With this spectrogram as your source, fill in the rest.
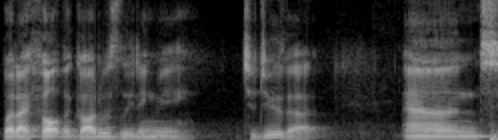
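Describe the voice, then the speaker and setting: A man with an American accent speaks with ordinary pitch variation amid audible room echo. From United States. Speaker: dental student. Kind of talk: testimony. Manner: hesitant, many fillers.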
